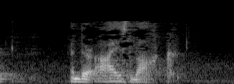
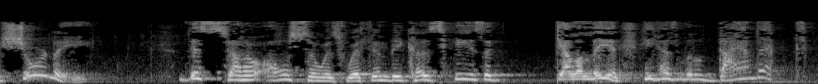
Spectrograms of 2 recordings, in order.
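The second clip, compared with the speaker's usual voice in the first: much higher, rising accusation; confident accuser; 10 semitones higher than usual. Acted. Bystander confidently accusing Peter, rising to Galilean. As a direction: nail him with it, building.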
